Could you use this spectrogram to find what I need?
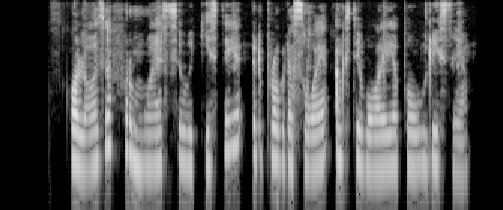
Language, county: Lithuanian, Klaipėda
